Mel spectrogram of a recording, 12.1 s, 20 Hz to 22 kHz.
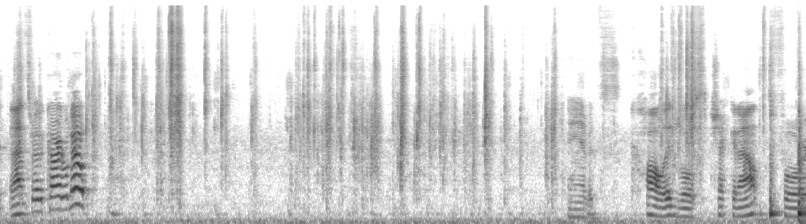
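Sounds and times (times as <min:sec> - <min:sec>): wrapper crinkling: 0:00.0 - 0:08.6, 0:09.8 - 0:10.7.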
